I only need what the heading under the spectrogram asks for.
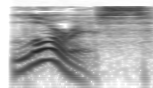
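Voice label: "loris", British English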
